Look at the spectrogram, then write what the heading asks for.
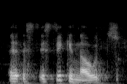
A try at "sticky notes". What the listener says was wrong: Yeah, so make sure to pronounce that N. Sticky notes. Sticky notes.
